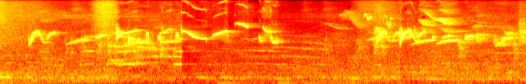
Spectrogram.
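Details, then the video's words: An orange-headed thrush sings a fast, rambling run of clear whistles and sweet slurred notes, high-pitched and nearly unbroken, with brief pauses between bursts; the song is used to train other orange-headed thrushes to sing freely. "SUARA ANIS MERAH AGAR CEPAT GACOR"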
